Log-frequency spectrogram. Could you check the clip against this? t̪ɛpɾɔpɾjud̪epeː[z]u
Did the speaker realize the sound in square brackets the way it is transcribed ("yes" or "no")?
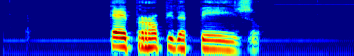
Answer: yes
